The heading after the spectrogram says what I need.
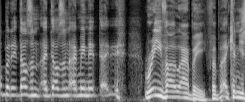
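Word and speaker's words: Rievaulx: Oh, Revo Abbey?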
